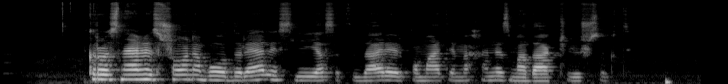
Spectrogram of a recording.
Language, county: Lithuanian, Marijampolė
